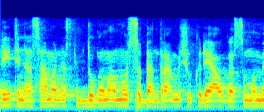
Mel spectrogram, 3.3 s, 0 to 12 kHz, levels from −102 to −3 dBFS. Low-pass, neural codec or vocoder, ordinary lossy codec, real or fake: 7.2 kHz; none; Opus, 64 kbps; real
